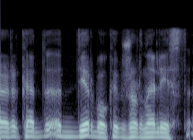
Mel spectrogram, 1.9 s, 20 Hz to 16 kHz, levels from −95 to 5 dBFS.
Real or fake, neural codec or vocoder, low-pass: real; none; 7.2 kHz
